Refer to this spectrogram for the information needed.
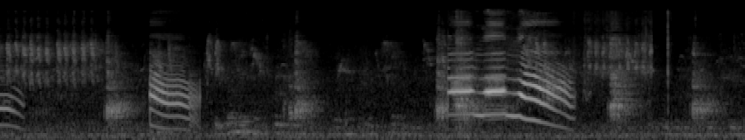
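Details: Pet mynah talking and mimicking a crying baby and laughter, giving loud harmonic calls that slide downward and rise, with short chattering notes between; a person speaks to the bird nearby.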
